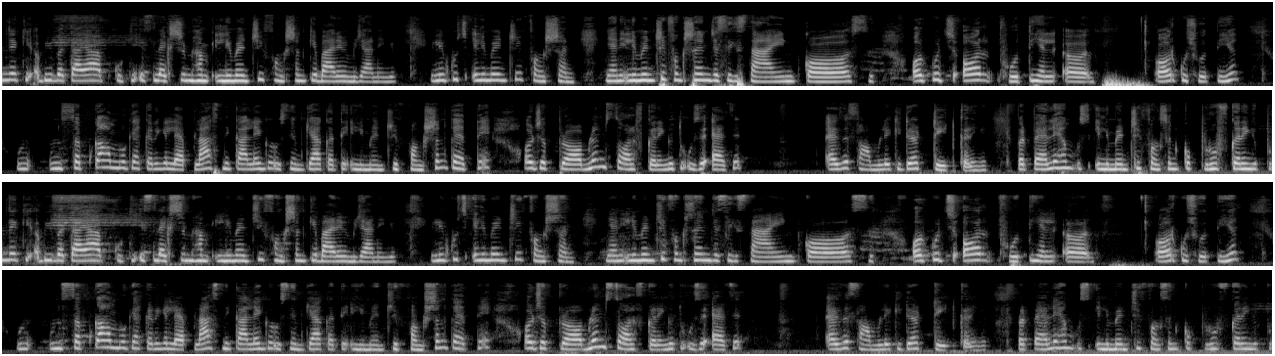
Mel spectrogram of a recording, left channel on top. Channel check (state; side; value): normal; both; correlation 0.71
